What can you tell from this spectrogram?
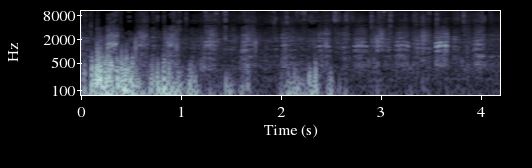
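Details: A restless Labrador Retriever pants in quick, uneven breaths with faint tonal whines. A louder, rougher burst comes at the start, and the breathing then settles into a softer, steady rhythm.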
